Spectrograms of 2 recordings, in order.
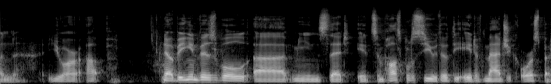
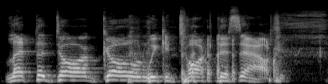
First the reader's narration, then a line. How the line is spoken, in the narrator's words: I just yell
